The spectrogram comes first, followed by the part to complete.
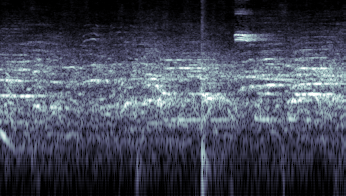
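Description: Overlapping chatter of many spectators in a large gym hall, with one dull thump about two and a half seconds in and a brief high beep just after.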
